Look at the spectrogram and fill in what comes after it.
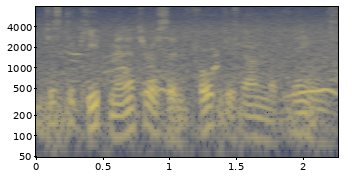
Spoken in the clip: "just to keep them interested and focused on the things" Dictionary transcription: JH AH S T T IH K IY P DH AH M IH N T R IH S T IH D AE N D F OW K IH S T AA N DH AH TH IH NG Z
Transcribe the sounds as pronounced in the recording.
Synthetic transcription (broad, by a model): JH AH S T T IH K IY P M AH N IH T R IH S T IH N F OW K IH S T N DH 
